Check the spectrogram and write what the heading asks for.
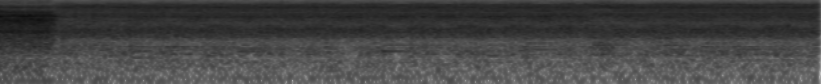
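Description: Sandblasting nozzle blasting abrasive onto the narrowboat's steel hull to strip its hard two-pack epoxy coating: a loud, steady hiss that drops in level about half a second in, then holds.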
